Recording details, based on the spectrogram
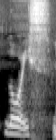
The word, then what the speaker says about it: Lois: It's L-O-I-S, like Lois. – Lois. – Yeah, I would say the safe pronunciation is Lois.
